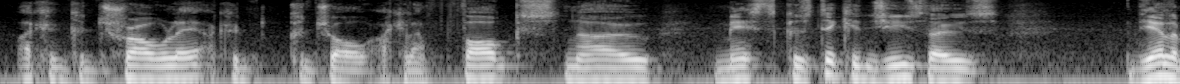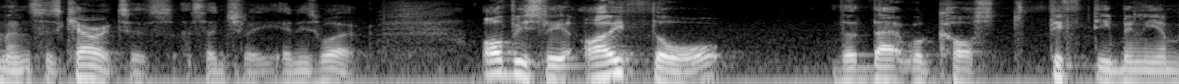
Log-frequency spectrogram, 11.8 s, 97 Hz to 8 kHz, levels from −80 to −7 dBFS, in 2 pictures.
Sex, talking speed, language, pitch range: male, 175 wpm, English, 100-120 Hz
